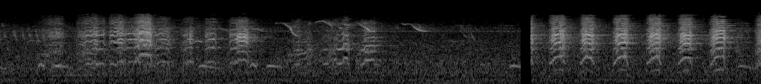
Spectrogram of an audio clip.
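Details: Maritaca in natural surroundings calling steadily with rough, scratchy squawks repeated about three times per second, broken by a brief gap, with slurred whistles of other birds mixed in.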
